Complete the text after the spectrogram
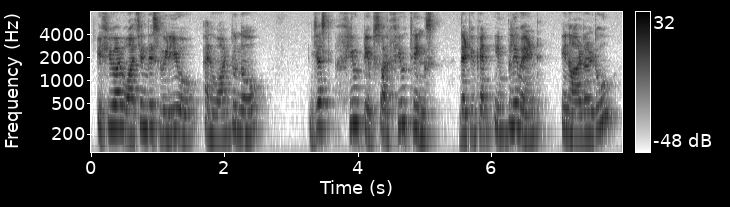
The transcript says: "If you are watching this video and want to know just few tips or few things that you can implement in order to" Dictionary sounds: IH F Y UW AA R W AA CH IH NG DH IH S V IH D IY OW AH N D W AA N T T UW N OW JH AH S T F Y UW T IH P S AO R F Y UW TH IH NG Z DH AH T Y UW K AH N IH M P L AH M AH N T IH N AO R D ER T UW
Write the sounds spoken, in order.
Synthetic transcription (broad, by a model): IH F Y UW AA R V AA CH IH NG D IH S V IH D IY OW AH N D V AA N T T UW N OW JH AH S T F Y UW T IH P S AO R F Y UW T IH NG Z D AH T Y UW K AH N IH M P L AH M AH N T IH N AO R D ER T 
